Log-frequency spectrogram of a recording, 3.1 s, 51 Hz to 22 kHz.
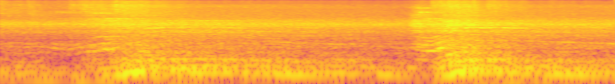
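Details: Nissan 350Z with a swapped 6.2L supercharged Hellcat V8, fitted with a more aggressive cam, smaller supercharger pulley and locked cam gears, warm: two clean rev blips over a deep steady idle with no knock or tapping left; sounds healthy.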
